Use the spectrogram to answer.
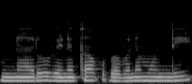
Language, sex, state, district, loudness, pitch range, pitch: Telugu, female, Andhra Pradesh, Srikakulam, -27 LUFS, 170-180 Hz, 170 Hz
